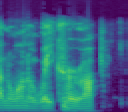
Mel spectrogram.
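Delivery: careful, hushed stage whisper. Retelling own words from the day Enzo was born: retelling own half-whisper. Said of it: "I whispered".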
